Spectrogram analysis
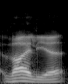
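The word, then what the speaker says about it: abhaile: famous irish folk song called oro shadavathovailia where vailya is the way they pronounce that word at the end but in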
